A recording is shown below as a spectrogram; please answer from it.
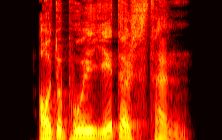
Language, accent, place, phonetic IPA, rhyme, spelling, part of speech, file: German, Germany, Berlin, [aʊ̯topɔɪ̯ˈeːtɪʃstn̩], -eːtɪʃstn̩, autopoietischsten, adjective, De-autopoietischsten.ogg
- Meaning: 1. superlative degree of autopoietisch 2. inflection of autopoietisch: strong genitive masculine/neuter singular superlative degree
